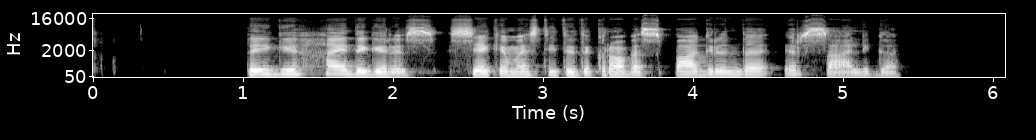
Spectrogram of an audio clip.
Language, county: Lithuanian, Vilnius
